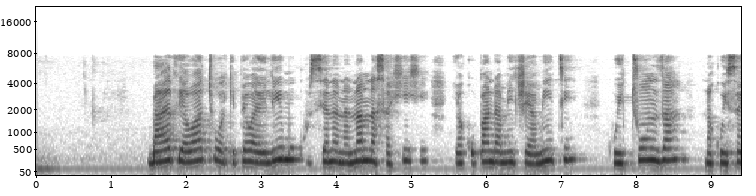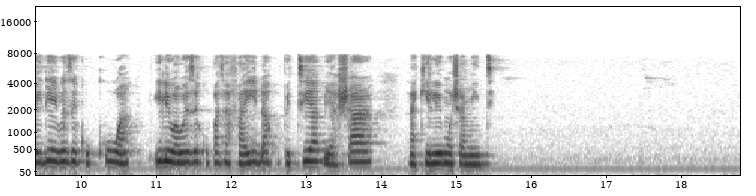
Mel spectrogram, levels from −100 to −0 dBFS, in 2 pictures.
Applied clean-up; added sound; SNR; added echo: none; none; none; none.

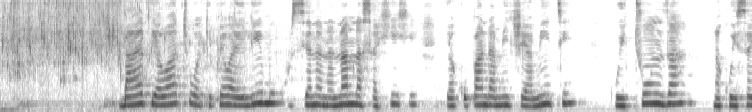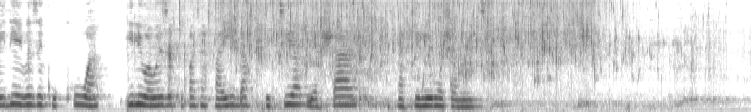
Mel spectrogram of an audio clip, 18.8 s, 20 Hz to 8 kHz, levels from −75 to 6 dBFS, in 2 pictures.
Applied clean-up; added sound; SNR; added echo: none; Water tap, faucet; 10 dB; none.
